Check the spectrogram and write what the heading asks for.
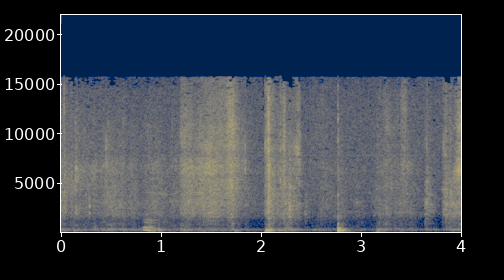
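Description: Large cardboard box being opened by hand: cardboard flaps scraping and rustling, then two sharp knocks of cardboard less than a second apart about two seconds in.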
